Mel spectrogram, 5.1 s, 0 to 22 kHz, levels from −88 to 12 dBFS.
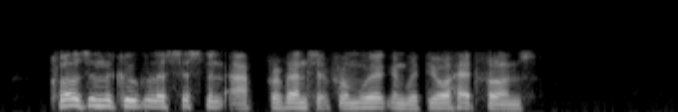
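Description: A short speech clip carrying AMR narrowband mobile codec damage from start to finish. All energy stops at about 3.8 kHz, so the voice sounds boxed in and telephone-like, and the low bit budget gives it a plainly audible buzzy, synthetic edge, which fits one of the middle AMR-NB modes near 7.95 kbps. On a spectrogram the display is empty above that hard ceiling, and harmonics below it look smeared and blocky in 20 ms steps.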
